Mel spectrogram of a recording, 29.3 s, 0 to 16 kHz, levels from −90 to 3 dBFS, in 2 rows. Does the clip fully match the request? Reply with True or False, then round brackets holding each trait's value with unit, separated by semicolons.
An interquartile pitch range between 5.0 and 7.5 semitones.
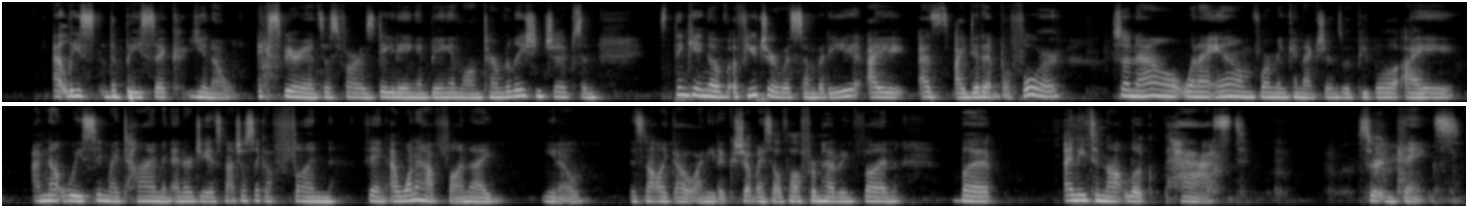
False (2.6 semitones)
